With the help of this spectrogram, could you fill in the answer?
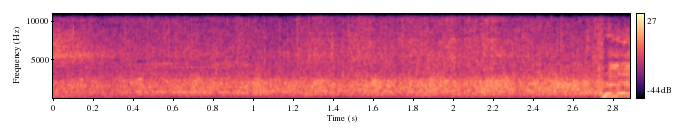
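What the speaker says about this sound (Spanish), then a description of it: "Dale un aplauso a Jesús." A church congregation breaks into strong, continuous applause during a sermon, a dense clapping roar that holds steady and swells slightly before a brief shift at the very end.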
